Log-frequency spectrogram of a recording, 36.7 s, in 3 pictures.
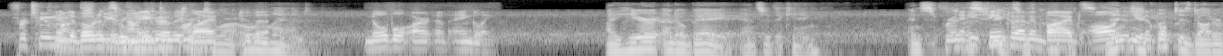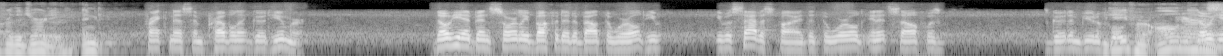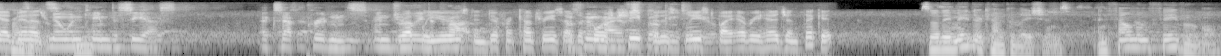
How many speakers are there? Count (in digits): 3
